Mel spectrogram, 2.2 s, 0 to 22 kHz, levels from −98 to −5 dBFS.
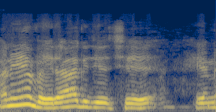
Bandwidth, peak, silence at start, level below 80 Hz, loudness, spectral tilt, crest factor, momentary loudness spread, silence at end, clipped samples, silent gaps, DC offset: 9.6 kHz; -8 dBFS; 0 s; -54 dBFS; -18 LUFS; -7.5 dB/octave; 10 dB; 10 LU; 0 s; under 0.1%; none; under 0.1%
